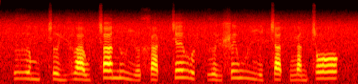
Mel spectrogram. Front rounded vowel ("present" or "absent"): absent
